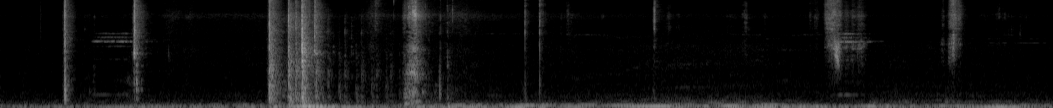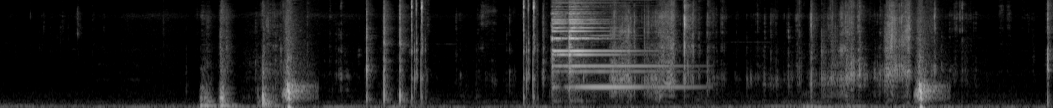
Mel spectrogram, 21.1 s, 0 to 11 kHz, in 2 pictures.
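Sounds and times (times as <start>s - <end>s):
stationery clicks and taps: 14.0s - 14.8s, 15.6s - 16.1s.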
